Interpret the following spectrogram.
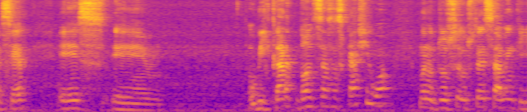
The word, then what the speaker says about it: Saskatchewan: La pronunciación correcta algunos dicen Saskatchewan, no es correcto, es Saskatchewan.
